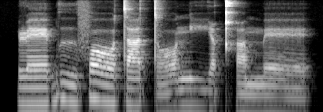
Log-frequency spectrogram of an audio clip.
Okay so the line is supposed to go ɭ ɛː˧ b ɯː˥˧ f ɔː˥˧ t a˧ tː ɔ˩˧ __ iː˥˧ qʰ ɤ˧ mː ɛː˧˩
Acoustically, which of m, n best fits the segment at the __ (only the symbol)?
n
